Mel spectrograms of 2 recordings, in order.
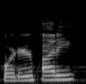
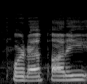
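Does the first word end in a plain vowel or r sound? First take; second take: r sound; plain vowel. First: The first word ends with an r sound. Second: The first word ends in a plain vowel. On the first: The speaker calls it wrong. "and not porter potty" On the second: The speaker calls it right. "did you know it was porta potty"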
